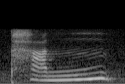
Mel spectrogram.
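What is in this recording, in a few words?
"pan5", Cantonese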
